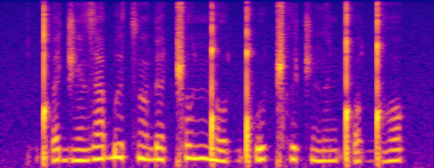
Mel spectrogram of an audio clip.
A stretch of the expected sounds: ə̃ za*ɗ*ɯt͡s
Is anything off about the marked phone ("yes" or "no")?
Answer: yes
